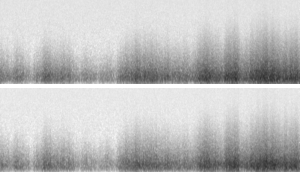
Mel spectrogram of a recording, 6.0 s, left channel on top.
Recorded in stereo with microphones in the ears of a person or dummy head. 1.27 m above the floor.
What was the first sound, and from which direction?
Only background noise.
